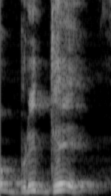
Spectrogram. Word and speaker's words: बृद्धे: परम बृद्धे, बृद्धे ये जिहड़ा शब्द आ बब्बे नूं सिहारी, बब्बे दे पैर विच अद्धा रारा वा, धद्दे दे उत्ते इकला, इसका पाठ उच्चारण करांगे बृद्धे।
